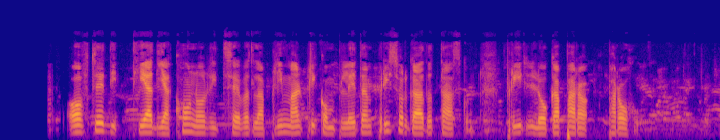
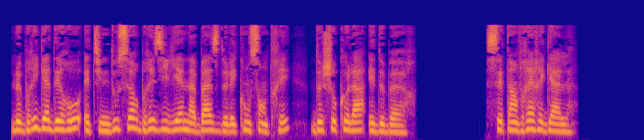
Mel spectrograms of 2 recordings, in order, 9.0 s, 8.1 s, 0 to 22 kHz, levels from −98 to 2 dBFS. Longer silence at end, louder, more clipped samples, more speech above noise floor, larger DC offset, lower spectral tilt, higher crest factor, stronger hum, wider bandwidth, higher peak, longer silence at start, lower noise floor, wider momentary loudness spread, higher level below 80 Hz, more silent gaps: second, 0 s vs 0.9 s; second, -27 LUFS vs -20 LUFS; neither; second, 20 dB vs over 70 dB; neither; about the same, -4 dB/octave vs -4 dB/octave; first, 24 dB vs 18 dB; neither; second, 9.8 kHz vs 12 kHz; about the same, -4 dBFS vs -4 dBFS; first, 0.6 s vs 0.15 s; second, -47 dBFS vs under -90 dBFS; first, 19 LU vs 9 LU; first, -56 dBFS vs -68 dBFS; second, none vs 5.29-5.99 s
